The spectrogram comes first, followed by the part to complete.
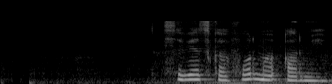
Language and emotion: Russian, neutral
